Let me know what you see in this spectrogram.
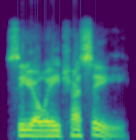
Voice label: "COHSE", American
